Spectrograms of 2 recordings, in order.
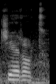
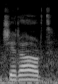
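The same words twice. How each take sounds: First: The name is said the Scottish way. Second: The name is said the non-Scottish way. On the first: This is how people in Scotland say it. The speaker calls it right. "for Scottish people, we say Gerard" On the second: This is how people outside Scotland say it. The speaker calls it wrong. "we don't say Gerard"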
